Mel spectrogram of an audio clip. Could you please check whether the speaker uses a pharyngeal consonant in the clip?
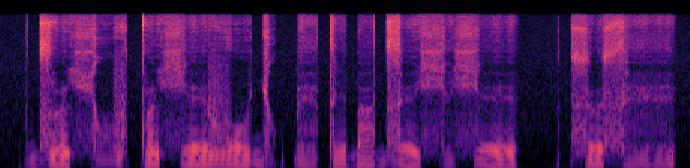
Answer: no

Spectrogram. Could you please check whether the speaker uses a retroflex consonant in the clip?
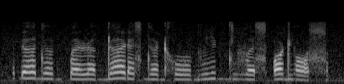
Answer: yes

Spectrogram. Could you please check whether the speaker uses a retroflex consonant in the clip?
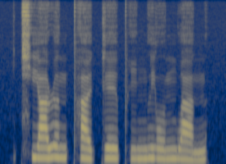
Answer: yes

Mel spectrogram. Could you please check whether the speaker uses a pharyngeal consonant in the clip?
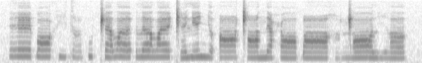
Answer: yes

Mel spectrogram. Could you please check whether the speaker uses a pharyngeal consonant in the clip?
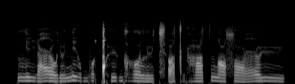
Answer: yes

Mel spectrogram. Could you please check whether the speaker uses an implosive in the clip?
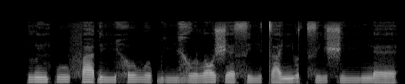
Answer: yes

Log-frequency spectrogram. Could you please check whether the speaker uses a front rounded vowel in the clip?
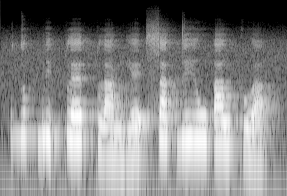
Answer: no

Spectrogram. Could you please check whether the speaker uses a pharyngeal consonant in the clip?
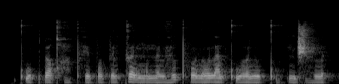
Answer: no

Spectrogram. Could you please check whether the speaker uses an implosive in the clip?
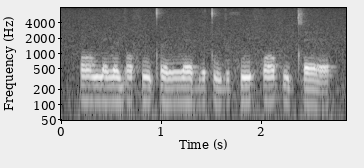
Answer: no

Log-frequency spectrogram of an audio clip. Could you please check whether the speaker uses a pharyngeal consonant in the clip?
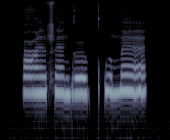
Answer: yes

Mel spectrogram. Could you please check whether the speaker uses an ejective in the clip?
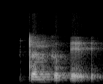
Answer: no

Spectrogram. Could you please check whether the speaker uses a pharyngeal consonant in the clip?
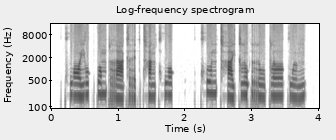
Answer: no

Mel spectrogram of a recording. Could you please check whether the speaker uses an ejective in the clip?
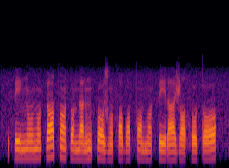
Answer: no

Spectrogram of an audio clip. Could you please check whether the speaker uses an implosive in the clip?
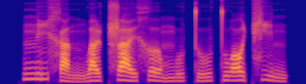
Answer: no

